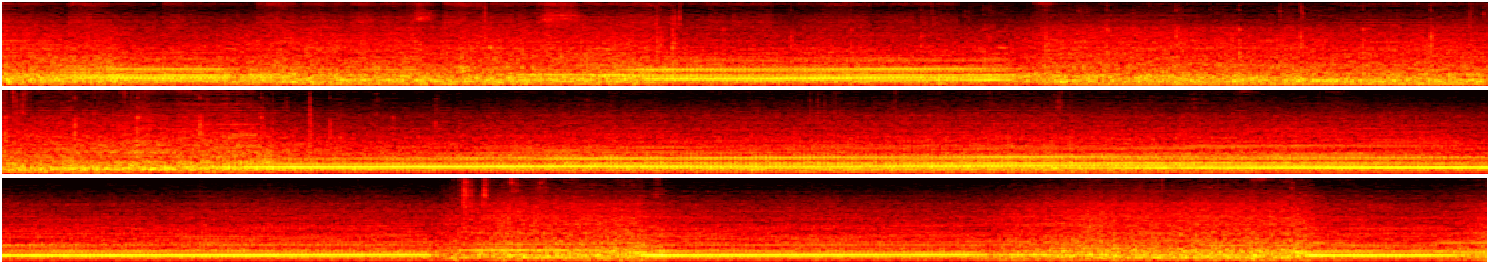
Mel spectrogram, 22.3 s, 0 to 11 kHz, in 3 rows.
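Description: BMW E92 M3's V8 heard from inside the cabin, pulling hard with its pitch climbing steadily through the middle, then breaking and dropping sharply at an upshift near the end, with several other gear changes along the way. Road and wind noise run underneath.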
